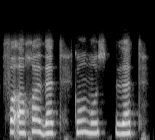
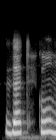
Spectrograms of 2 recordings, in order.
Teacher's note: ذال کو باریک ادا کریں گے، نرمی سے ادا کریں گے ، تا ساکن کی آواز میں ہلانا نہیں ہے، فأخذت نہیں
